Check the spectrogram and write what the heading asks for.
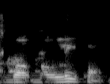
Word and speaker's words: Bolita: And that's Bolita. That's how I pronounce it, Bolita.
